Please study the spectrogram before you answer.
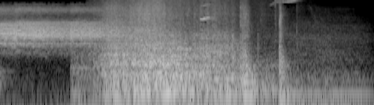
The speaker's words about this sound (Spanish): ¿Qué? es ese ruido? Tranquilícese, son solo unos cuervos peleándose por unas carroñas en la calle.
